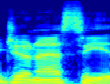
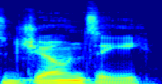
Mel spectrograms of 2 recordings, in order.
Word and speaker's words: jonesi: I say Jonesi, it turns out it's Jonesy.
